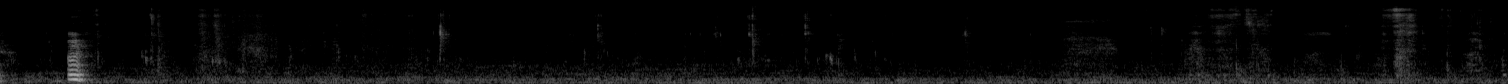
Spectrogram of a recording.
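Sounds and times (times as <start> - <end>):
wet chewing squishes: 3.2 - 10.5.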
